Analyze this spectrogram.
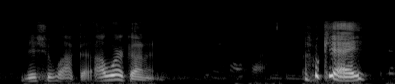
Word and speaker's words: Mishawaka: practice that oneisha Mishawaka okay like it says but you got so many letters in there it looks weird people usually can't pronounce it right Mishawaka I'll work on it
